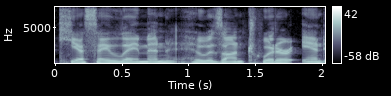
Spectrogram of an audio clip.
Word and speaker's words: Laymon: I asked you for someone who makes the internet a better place, and you said Kiese Lehman, who is on Twitter and Instagram at Kiese Lehman. Kiese is spelled Kiese.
